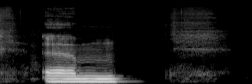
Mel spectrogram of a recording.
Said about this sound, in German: Jetzt muss ich husten, das tut mir leid. Gar kein Problem. Es kratzt im Hals.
